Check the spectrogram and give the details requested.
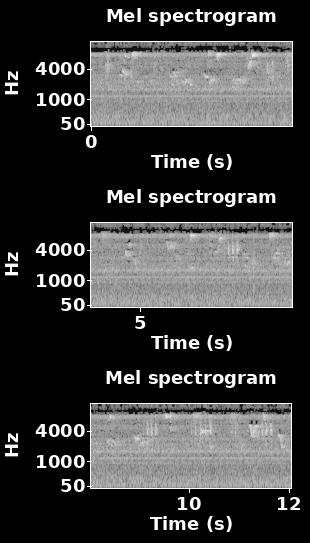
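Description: Small birds chirping in short, scattered calls over a steady hiss of flowing stream water, with a low steady hum underneath.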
